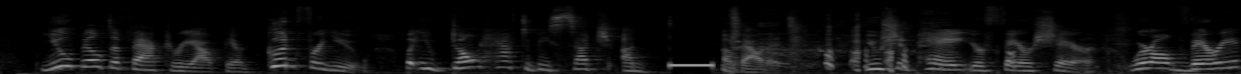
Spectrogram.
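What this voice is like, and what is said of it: Elizabeth Warren impression, cadence right. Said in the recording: “a terrific impersonation of Senate candidate Elizabeth Warren ... while her voice isn't perfect, she has the cadence and the themes down perfectly”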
